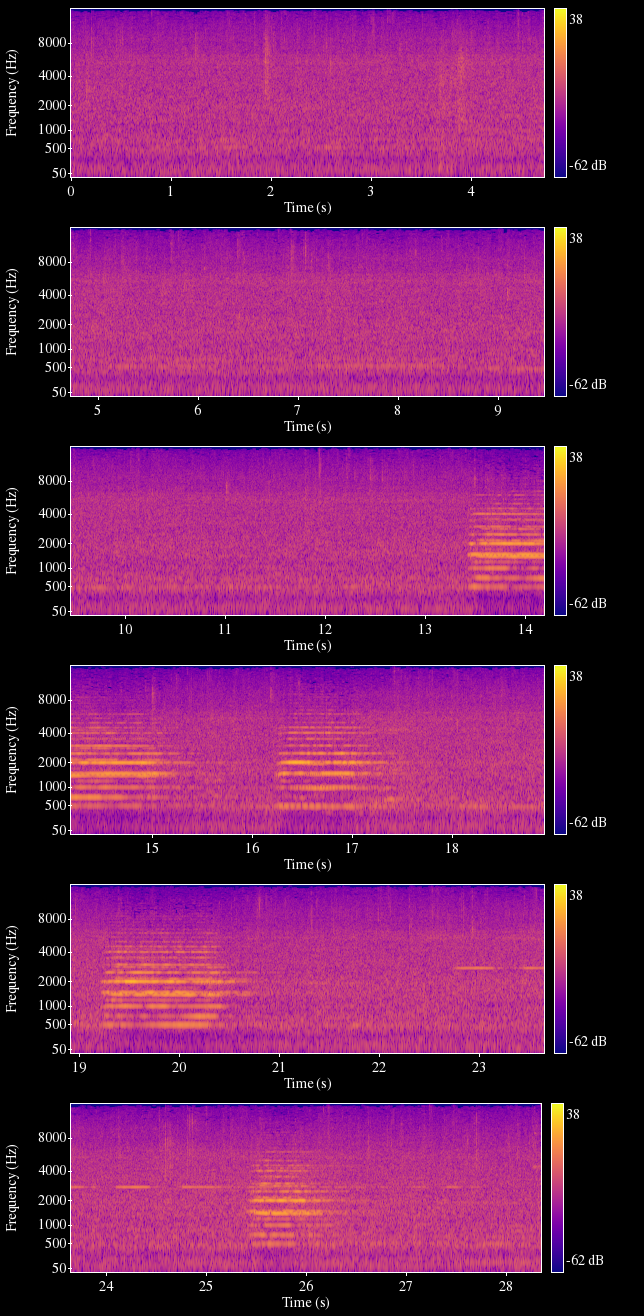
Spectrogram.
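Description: Train horn sounding four blasts: long, short, long, short. A steady low rumble runs underneath.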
